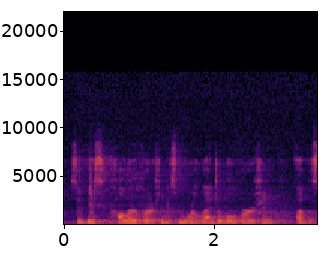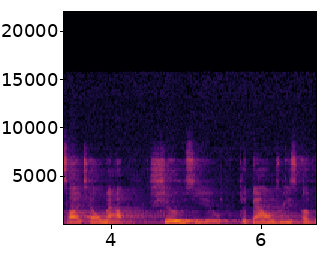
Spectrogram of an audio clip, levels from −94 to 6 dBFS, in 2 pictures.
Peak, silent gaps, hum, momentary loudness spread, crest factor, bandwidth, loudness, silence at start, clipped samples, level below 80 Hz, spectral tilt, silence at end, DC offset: -18 dBFS; none; none; 12 LU; 18 dB; 16 kHz; -36 LUFS; 0.1 s; under 0.1%; -76 dBFS; -5.5 dB/octave; 0 s; under 0.1%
